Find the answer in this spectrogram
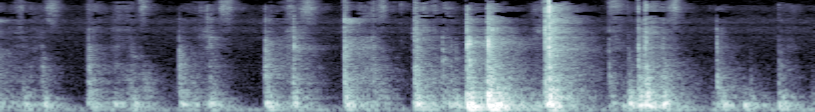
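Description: Hard plastic propane-tank cover handled while its small twist-knob latches are turned: a run of irregular clicks, taps and knocks, with a few louder knocks in the middle.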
